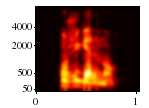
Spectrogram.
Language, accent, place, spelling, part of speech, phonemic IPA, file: French, France, Lyon, conjugalement, adverb, /kɔ̃.ʒy.ɡal.mɑ̃/, LL-Q150 (fra)-conjugalement.wav
- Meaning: maritally; conjugally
